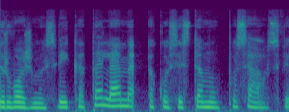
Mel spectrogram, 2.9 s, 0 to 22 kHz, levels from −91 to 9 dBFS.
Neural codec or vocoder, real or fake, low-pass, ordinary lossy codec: none; real; 14.4 kHz; Opus, 24 kbps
